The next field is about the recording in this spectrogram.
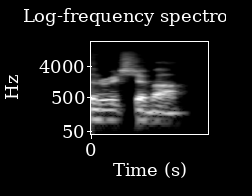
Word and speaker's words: Arutz Sheva: Is Israel national news the same thing as Arutz Sheva? – It is good pronunciation. It is the same as Arutz Sheva.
